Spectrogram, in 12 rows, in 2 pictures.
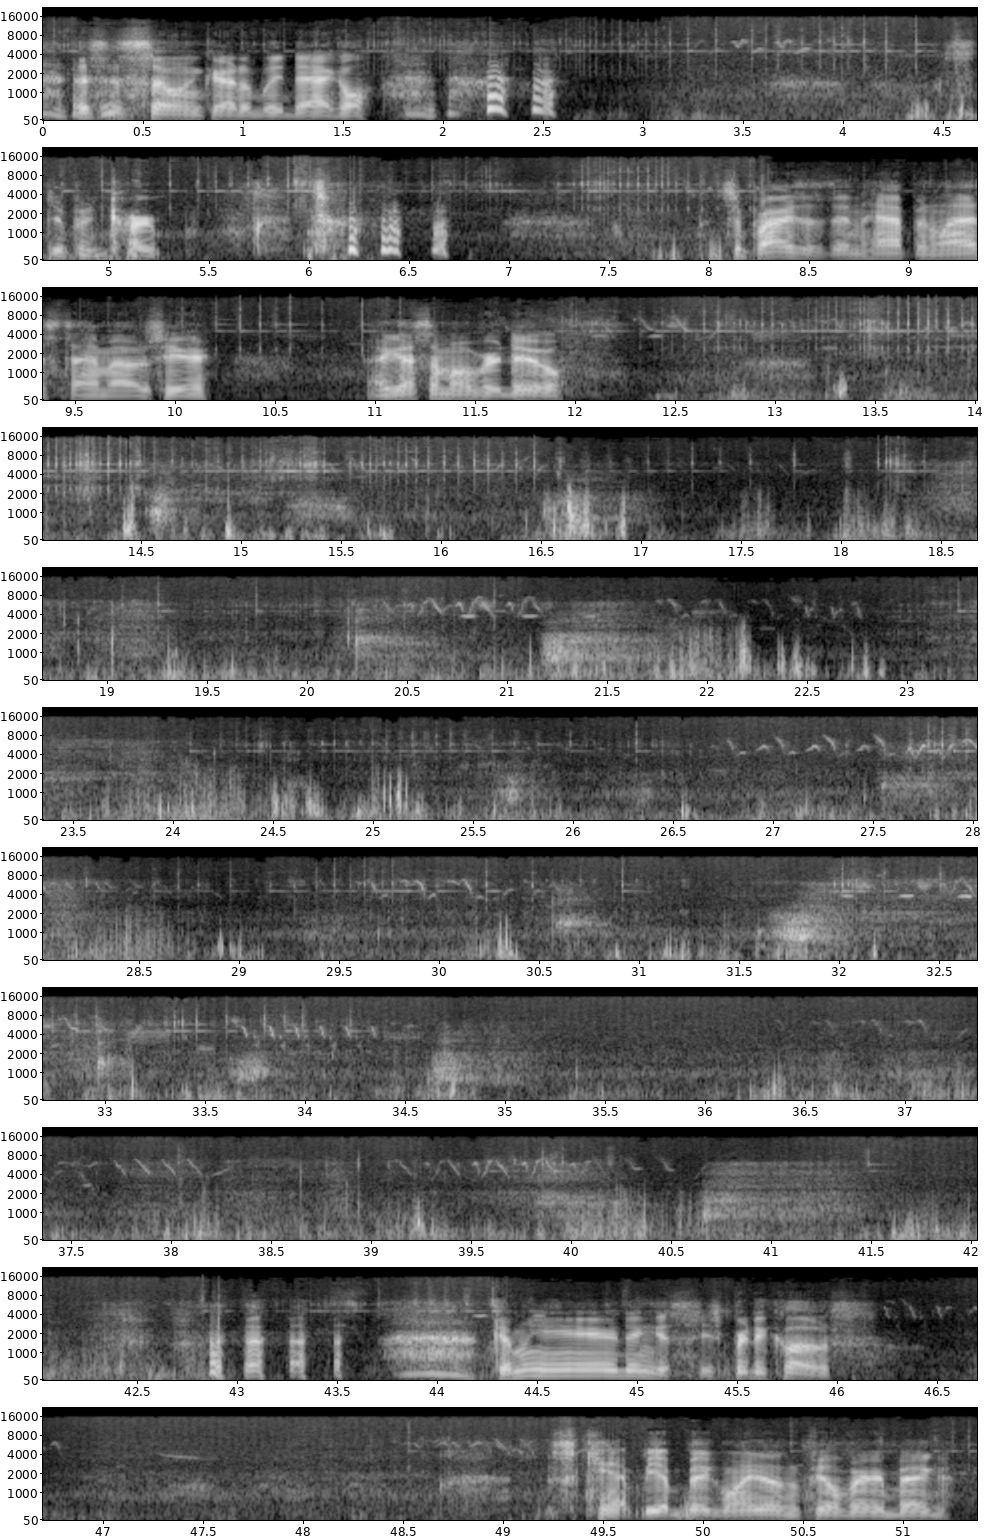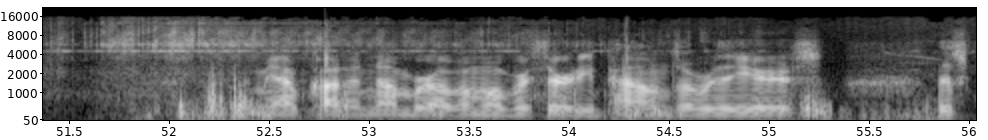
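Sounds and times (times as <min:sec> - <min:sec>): fishing reel clicks and knocks: 0:00.0 - 0:21.2, 0:22.4 - 0:34.8, 0:37.8 - 0:40.4, 0:41.2 - 0:45.1, 0:47.7 - 0:55.1.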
